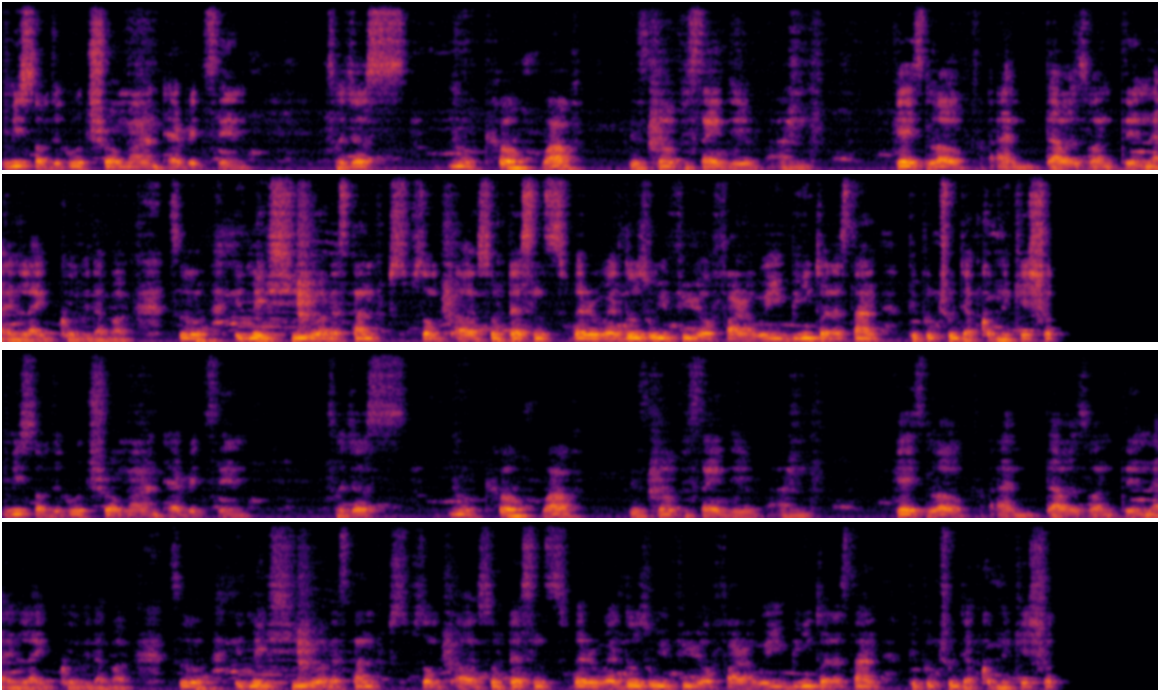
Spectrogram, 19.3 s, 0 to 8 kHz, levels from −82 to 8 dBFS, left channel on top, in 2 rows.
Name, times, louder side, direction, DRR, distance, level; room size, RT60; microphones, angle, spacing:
voice 1, 0.0-2.0 2.8-3.3 3.7-4.8 5.2-6.7 7.4-8.0 8.3-16.9 17.2-18.4, left 3 dB, 55° left, 0.5 m, -22 dB
5.1 x 2.6 x 2.5 m
head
